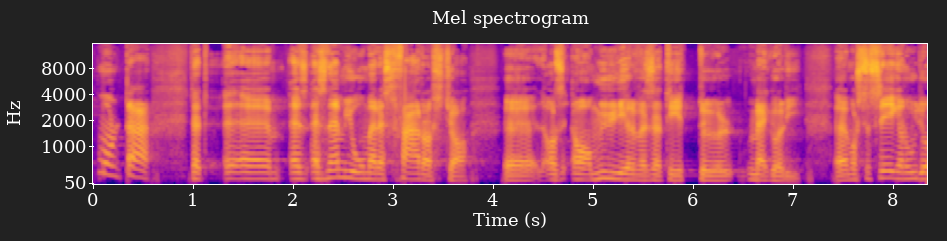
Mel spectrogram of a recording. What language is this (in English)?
Hungarian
